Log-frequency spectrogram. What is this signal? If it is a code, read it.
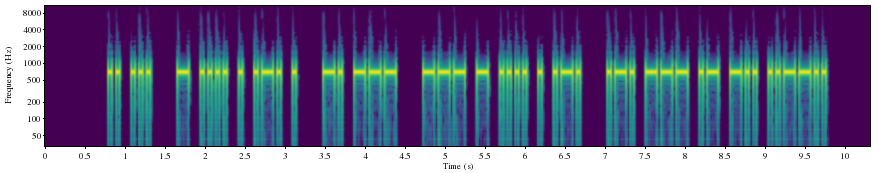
Morse code, heard as a keyed tone, about 25 wpm, 700 Hz. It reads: IS THERE NO OTHER ROAD?
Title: Sentences from Top 1000 Words - Review Part 2 - 25wpm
